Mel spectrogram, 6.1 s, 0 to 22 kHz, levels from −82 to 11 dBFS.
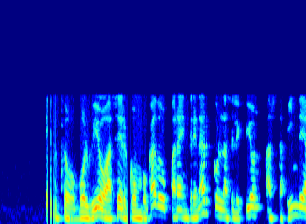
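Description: From 0.94 to 1.1 s and again at 2.54 s, packet loss filled with silence punches holes in the speech. The first event scatters about 120 ms of dropouts with runs up to 60 ms, and the second is a single 60 ms gap. The gaps fit 20 ms packets. On a waveform these are flat silent stretches with abrupt edges, and on a spectrogram they are blank vertical bands, with a thin broadband line at each edge from the hard edges. The surrounding band stops at 4 kHz under the telephone coding.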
